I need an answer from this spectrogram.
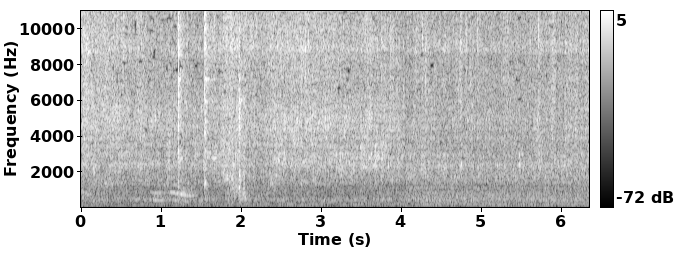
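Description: Mutton and potato curry sizzling as it is fried down with spices (kosha) in a pan and stirred with a metal spatula, with a few knocks and scrapes of the spatula in the first two seconds.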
